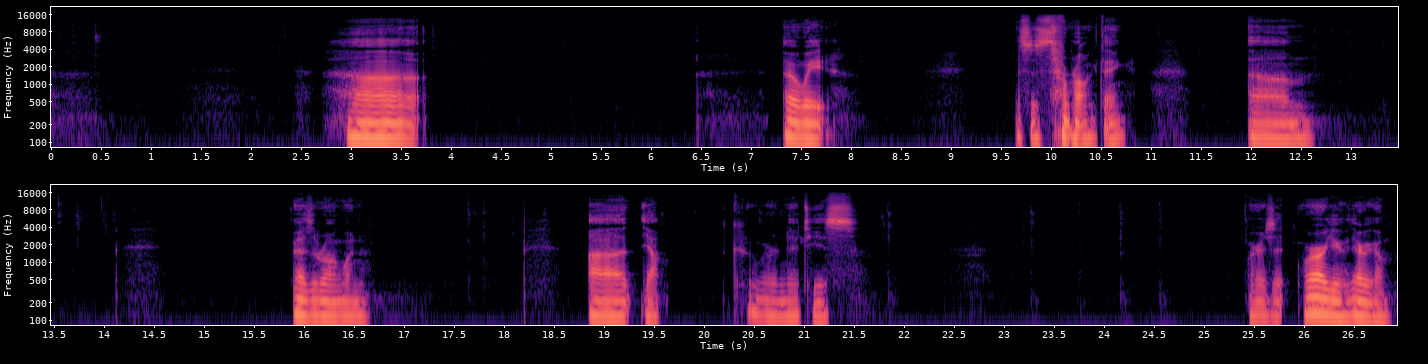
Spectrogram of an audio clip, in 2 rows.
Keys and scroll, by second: 0.0-2.1 typing, 3.1 ctrl+[, 3.3-4.3 typing, 6.6-11.3 typing, 13.3-14.7 typing, 16.2-25.2 typing, 26.4-26.9 typing.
